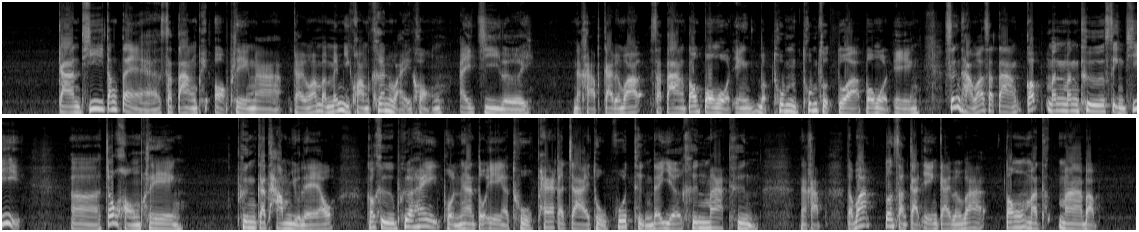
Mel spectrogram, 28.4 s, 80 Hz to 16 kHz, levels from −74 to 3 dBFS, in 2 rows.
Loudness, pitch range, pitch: -22 LUFS, 110-150 Hz, 125 Hz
